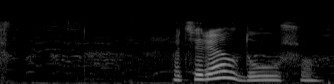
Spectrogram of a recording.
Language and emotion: Russian, sad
